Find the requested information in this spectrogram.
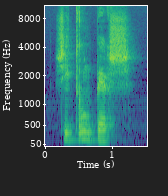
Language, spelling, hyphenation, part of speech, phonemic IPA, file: Dutch, citroenpers, ci‧troen‧pers, noun, /siˈtrunˌpɛrs/, Nl-citroenpers.ogg
- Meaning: a lemon squeezer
